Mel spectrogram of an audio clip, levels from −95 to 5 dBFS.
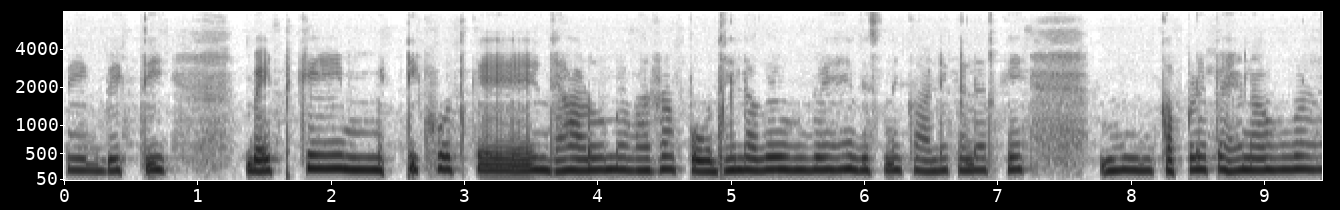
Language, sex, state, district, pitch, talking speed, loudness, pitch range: Hindi, male, Uttar Pradesh, Budaun, 210 Hz, 160 wpm, -15 LUFS, 200-220 Hz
